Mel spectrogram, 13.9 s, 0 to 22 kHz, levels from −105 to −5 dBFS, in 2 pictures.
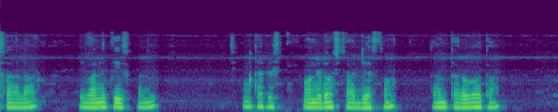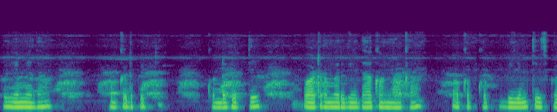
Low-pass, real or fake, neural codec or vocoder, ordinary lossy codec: none; real; none; none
